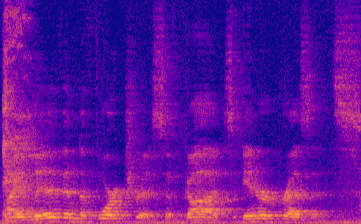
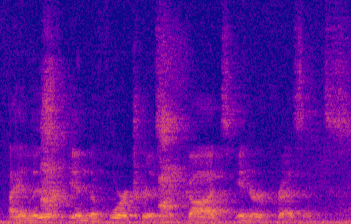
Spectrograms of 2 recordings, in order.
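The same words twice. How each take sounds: First: It is spoken in a strong, loud voice. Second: It is spoken in a softer, ordinary voice. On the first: "Once again with a strong voice" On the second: "a little softer with a speaking voice"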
